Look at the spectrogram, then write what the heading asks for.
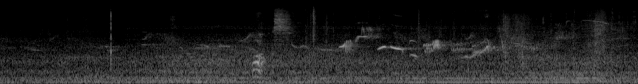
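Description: Small birds chirping a few times about halfway through, short quick notes over a low steady hum.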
